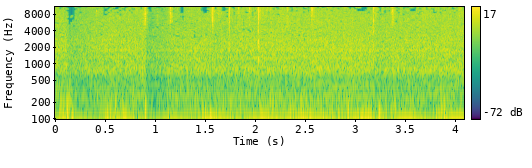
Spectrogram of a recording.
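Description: Steady, loud low rumble with an even hiss over it, and a few faint clicks of computer keyboard typing.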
